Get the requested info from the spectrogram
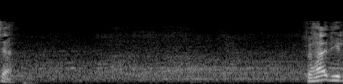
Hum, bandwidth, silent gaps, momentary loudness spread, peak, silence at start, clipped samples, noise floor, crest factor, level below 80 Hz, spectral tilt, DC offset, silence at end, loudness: none; 8 kHz; none; 20 LU; -4 dBFS; 0 s; under 0.1%; -41 dBFS; 24 dB; -64 dBFS; -4.5 dB/octave; under 0.1%; 0 s; -28 LUFS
